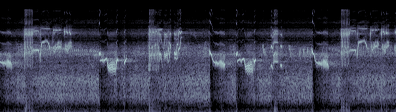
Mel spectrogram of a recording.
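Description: An orange-headed thrush sings a rich, fast run of varied whistles, trills and chattering notes, high-pitched and nearly continuous, with brief pauses every second or two.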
